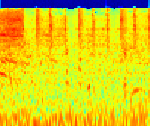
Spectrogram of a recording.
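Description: Steady loud rumble and rushing hiss of a jet airliner in flight, heard from inside the cabin as a dramatized sound effect.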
